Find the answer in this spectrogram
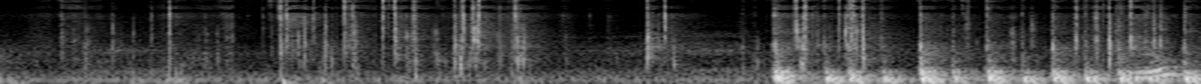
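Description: Small foil blind-bag pouch crinkling and crackling in the fingers as it is pulled at and twisted in an attempt to tear it open. The pouch resists tearing. The crackles are sparse at first, then turn loud and dense about two and a half seconds in.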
